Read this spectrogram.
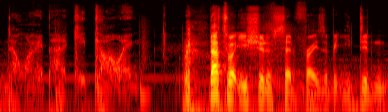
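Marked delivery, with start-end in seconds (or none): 0.1-1.4 breathy unvoiced whisper; sexy whisper. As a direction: whisper it seductively. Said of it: "really sexy when they just go".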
